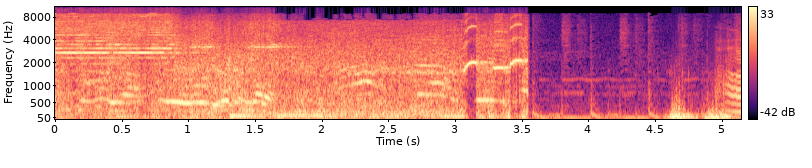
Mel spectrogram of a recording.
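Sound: car horn honking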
